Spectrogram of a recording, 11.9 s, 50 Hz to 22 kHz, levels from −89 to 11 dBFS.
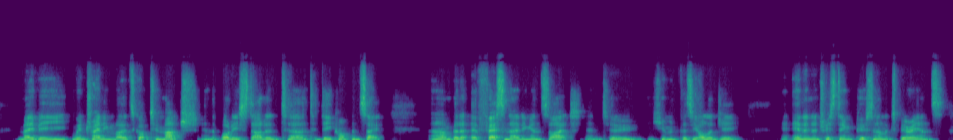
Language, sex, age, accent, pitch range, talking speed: English, male, 20-39, Australian, 90-115 Hz, 140 wpm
